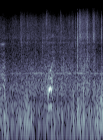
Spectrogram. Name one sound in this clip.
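A football is kicked outdoors.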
